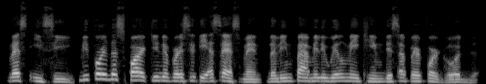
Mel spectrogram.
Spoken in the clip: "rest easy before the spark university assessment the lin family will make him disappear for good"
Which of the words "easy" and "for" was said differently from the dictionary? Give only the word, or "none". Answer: easy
